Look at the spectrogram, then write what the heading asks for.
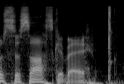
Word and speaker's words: Sasakabe: I need to get it so it's the last syllable and then like the third to last. Kojiro Sasakabe.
